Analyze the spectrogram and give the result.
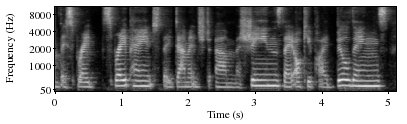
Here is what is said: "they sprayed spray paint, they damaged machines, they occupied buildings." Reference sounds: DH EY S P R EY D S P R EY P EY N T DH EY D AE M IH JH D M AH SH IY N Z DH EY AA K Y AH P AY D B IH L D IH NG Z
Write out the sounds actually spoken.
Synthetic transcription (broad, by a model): DH EY S P R EY D S P R EY P EY N T DH EY D AE M IH JH D M AH SH IY N Z DH EY AA K Y AH P AY D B IH L D IH NG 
